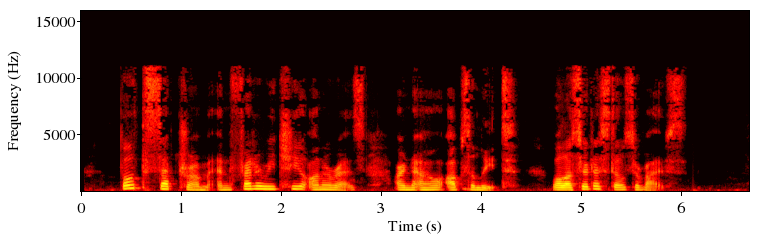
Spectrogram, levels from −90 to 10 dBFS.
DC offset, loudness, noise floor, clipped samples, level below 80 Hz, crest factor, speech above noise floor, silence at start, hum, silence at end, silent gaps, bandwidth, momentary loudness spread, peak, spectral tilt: under 0.1%; -25 LUFS; -62 dBFS; under 0.1%; -60 dBFS; 20 dB; 37 dB; 0.4 s; none; 0.65 s; none; 11.5 kHz; 15 LU; -6 dBFS; -5.5 dB/octave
